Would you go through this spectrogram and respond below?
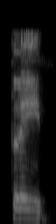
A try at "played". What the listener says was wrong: Pakai id, pakai id. D-nya kurang keluar.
